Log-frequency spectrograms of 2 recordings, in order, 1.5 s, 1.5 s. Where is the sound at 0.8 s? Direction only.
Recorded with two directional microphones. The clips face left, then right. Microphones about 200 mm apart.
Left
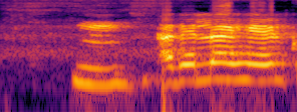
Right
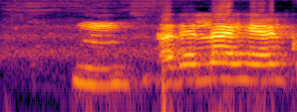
50° left (ahead or behind).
